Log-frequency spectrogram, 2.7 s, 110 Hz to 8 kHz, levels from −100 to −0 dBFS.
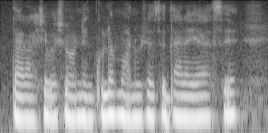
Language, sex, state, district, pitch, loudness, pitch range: Bengali, female, Tripura, West Tripura, 185 Hz, -13 LUFS, 180-195 Hz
